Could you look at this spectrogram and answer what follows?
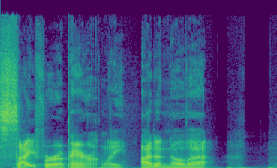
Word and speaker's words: Cipher: at those old VODs, I kept calling it Kyifer because I didn't know how to pronounce it. I was like, "What?" Oh, yeah. Teams team Kyer. But no, it's Cipher apparently.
